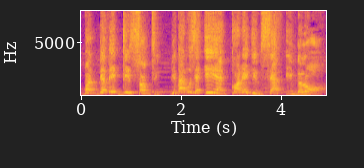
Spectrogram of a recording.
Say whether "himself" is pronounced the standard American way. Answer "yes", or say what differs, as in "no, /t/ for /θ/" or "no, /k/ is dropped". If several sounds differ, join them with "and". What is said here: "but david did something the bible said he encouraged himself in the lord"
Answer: yes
